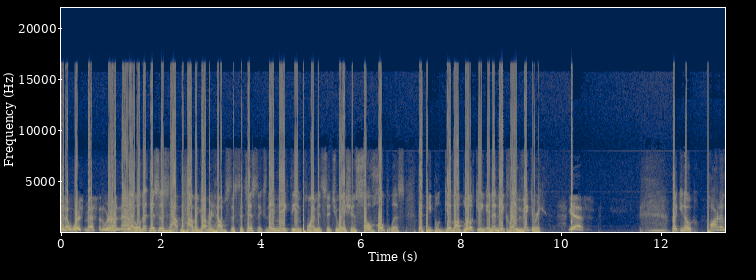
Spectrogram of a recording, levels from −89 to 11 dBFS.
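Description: Integer overflow runs throughout: with the gain pushed about 5 dB too high, the loudest peaks, under one percent of samples, wrap to the opposite sign, giving sharp cracks.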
